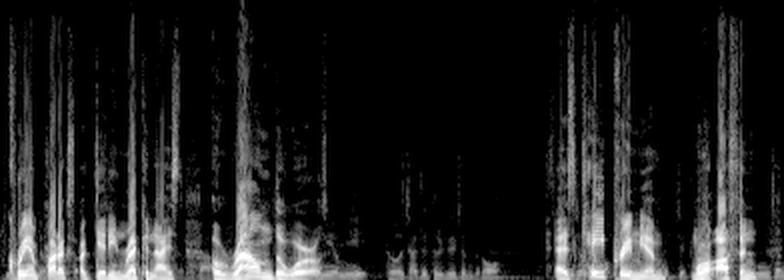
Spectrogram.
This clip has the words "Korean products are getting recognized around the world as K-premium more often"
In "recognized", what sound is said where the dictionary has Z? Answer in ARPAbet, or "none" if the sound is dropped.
Z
